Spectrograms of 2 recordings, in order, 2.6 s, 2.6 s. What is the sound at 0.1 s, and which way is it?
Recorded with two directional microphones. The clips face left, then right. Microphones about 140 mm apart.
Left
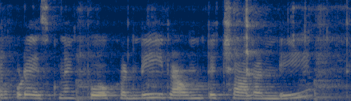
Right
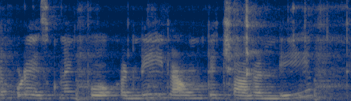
A woman's voice, 20° left (ahead or behind).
